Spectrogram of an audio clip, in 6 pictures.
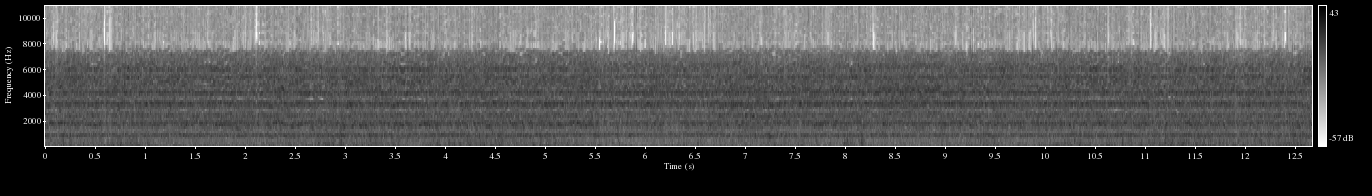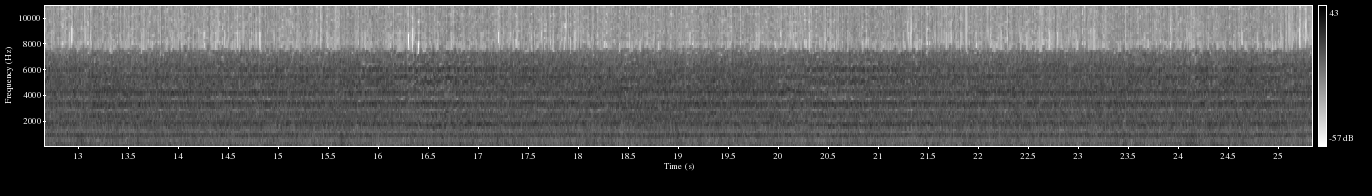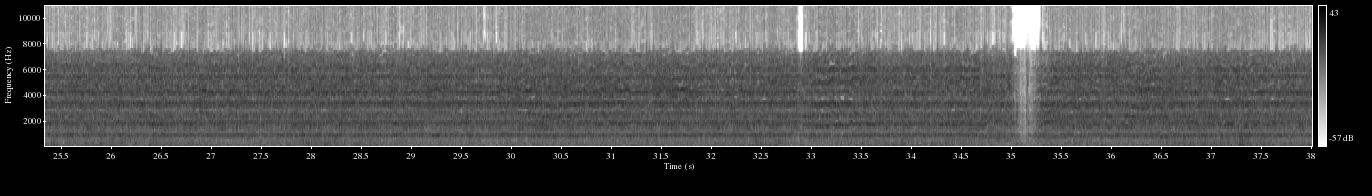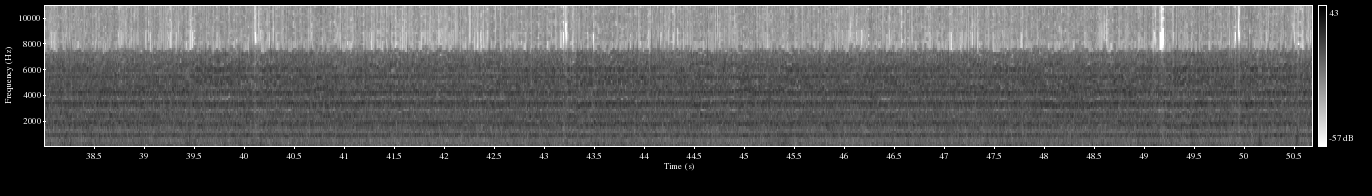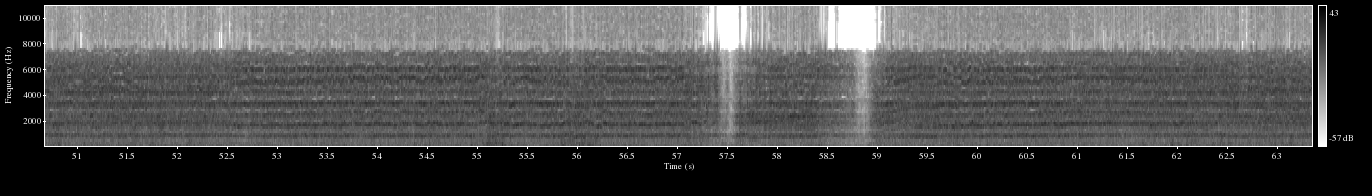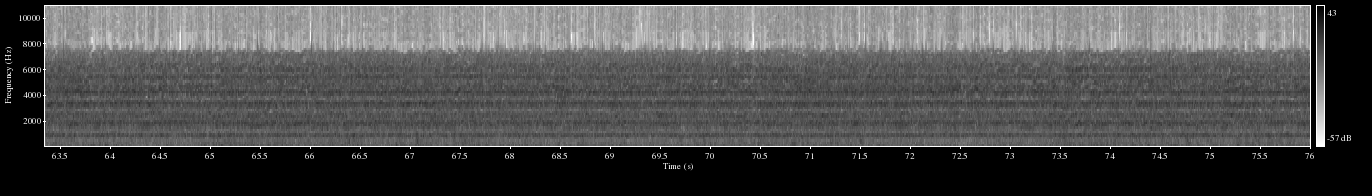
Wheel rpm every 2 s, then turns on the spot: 230, 230, 240, 230, 230, 230, 230, 230, 230, 220, 230, 240, 230, 240, 230, 230, 230, 160, 220, 230, 230, 230, 230, 240, 220, 230, 220, 210, 170, 130, 220, 220, 230, 230, 230, 230, 230, 230.
none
